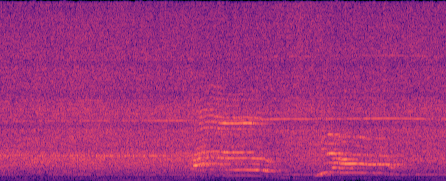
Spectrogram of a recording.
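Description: Upright ball vacuum cleaner running with a steady hum. Two high, drawn-out cries break in, about two seconds in and again near the end, each under a second long.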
